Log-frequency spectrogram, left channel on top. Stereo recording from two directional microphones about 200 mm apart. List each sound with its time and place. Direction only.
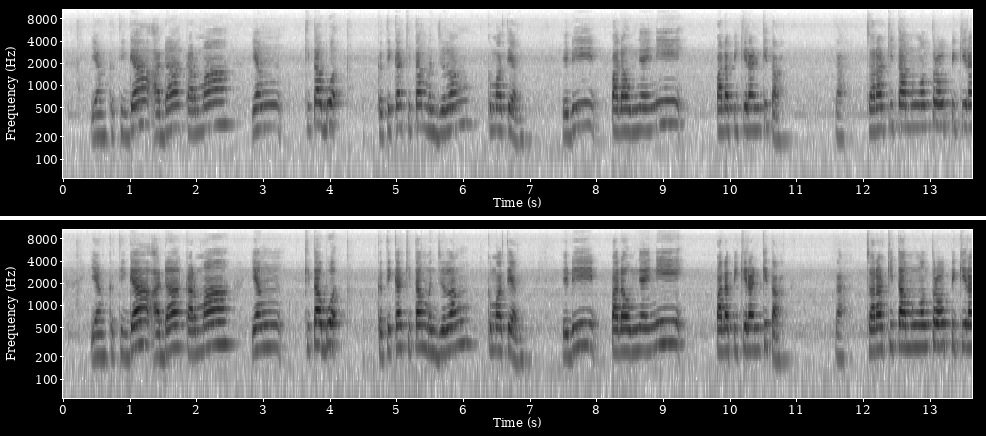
0.4 s a woman's voice: 10° right (ahead or behind)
